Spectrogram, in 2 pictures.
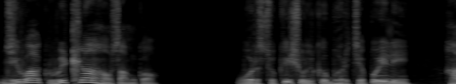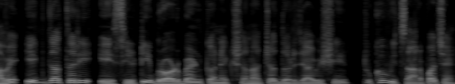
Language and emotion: Goan Konkani, sad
